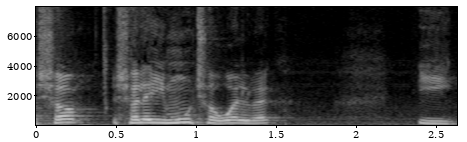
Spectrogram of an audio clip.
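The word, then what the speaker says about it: Houellebecq: Entonces lo busqué y eh, se dice Huelbeck. En francés se dice Huelbeck. – Welbeck. – Welbeck o Welbeck, pero creo que es Welbeck.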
